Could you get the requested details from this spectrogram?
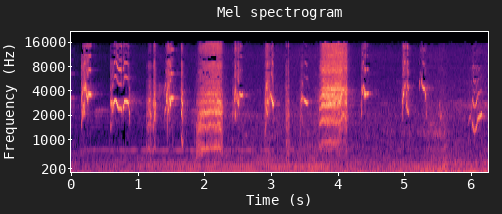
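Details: Young male Javan myna in a cage, singing often with nodding, recorded for training other cage birds: wavering whistles and chirps broken by two longer, noisy rasping bursts.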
